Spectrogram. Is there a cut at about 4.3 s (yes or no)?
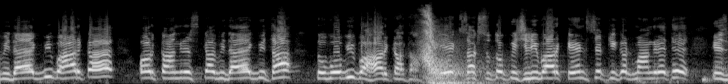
yes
